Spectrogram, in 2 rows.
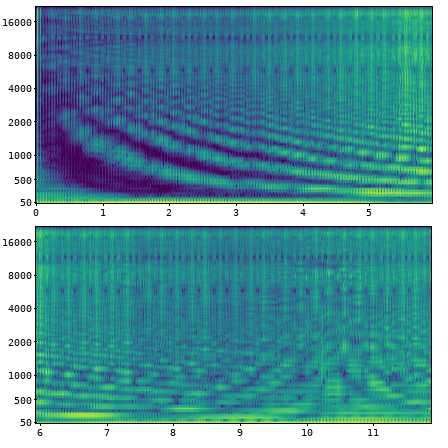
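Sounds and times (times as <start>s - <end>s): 
hyper wavetable synth: 0.0s - 11.8s.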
